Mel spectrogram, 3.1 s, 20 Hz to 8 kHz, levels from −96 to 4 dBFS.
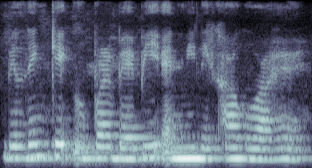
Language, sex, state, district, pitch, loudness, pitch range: Hindi, female, Arunachal Pradesh, Papum Pare, 195 Hz, -13 LUFS, 190-205 Hz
